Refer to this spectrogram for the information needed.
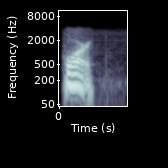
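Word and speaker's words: Qarth: Ken, any thoughts on Quarth? Did I say that right? – Yeah. It's like beating Danny's dead horse.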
